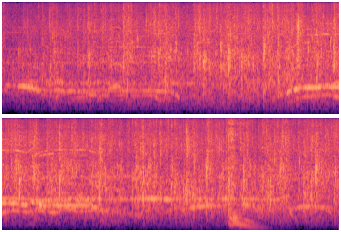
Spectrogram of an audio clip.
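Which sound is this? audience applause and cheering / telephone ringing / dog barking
audience applause and cheering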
